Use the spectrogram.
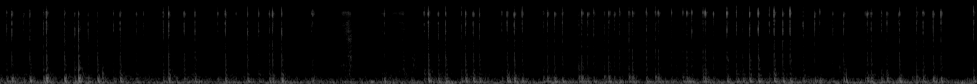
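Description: Long white almond-shaped nails tap and scratch rapidly across a long, flat, solid varnished wooden ledge or stair top. The result is a quiet, continuous stream of short, dry clicks with a low body and bright tips, each dying away almost instantly, mixed with faint scratching.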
